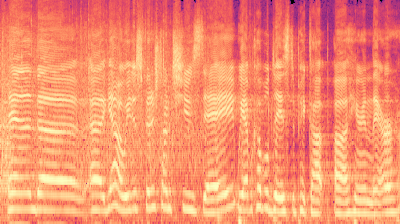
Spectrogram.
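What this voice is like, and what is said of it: Slightly hoarse, partly lost voice. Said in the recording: “lost my voice a little bit”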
